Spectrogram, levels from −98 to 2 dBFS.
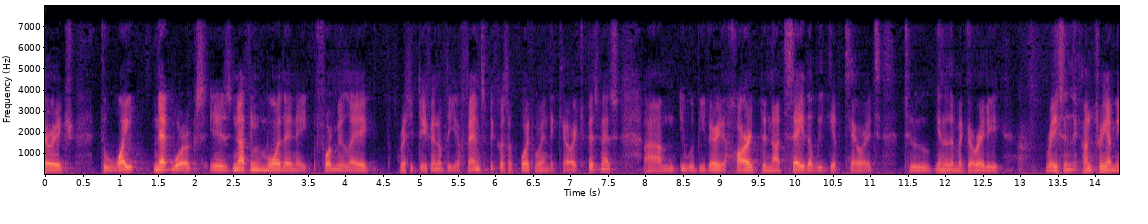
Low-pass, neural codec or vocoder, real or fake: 7.2 kHz; codec, 16 kHz, 1.1 kbps, Voila-Tokenizer; fake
